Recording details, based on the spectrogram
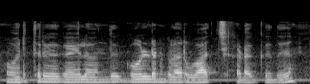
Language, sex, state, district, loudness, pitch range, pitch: Tamil, male, Tamil Nadu, Kanyakumari, -17 LUFS, 110-125 Hz, 115 Hz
